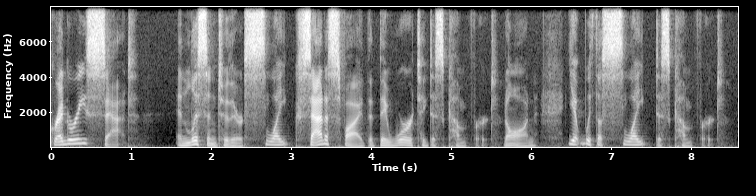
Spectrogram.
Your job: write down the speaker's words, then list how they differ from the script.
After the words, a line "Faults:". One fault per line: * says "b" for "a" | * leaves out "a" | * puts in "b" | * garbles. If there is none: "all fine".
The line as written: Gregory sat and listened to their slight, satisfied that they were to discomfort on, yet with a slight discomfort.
Gregory sat and listened to their slight, satisfied that they were to discomfort on, yet with a slight discomfort.
Faults:
all fine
